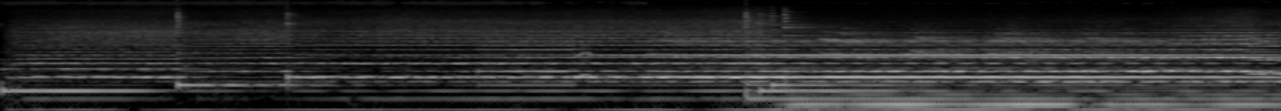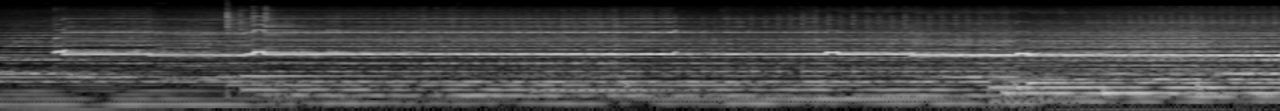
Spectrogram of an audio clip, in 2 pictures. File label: Scene Music; Age of Wushu; Windows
